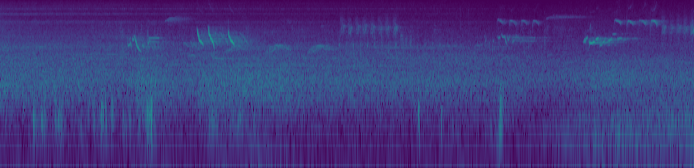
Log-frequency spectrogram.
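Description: Small birds chirping in short, sharp calls, in two bouts, over the fading sound of a train pulling away.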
